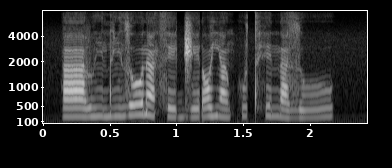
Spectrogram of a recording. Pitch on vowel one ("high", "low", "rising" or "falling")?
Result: low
